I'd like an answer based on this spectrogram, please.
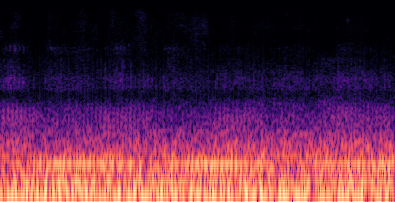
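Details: A Siamese cat lying belly-up on a sandy beach purrs in a steady, low, rumbling drone.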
